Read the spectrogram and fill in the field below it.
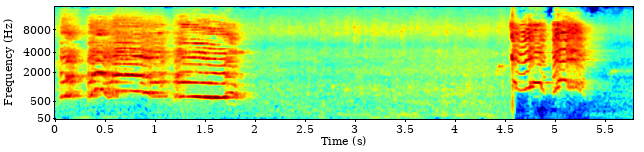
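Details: Crowing fowl in a Bali green junglefowl recording: first a long drawn-out harmonic crow lasting about two seconds, then after a pause a short harsh two-part crow.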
